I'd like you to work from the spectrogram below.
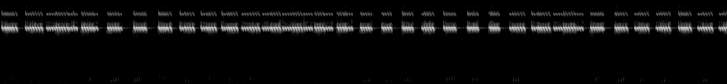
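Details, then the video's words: Pair of crickets producing shrill, rhythmic chirps by rubbing wings or legs together; pulses come about twice a second with occasional overlapping runs that blur into a longer trill, no other sound. "Two Crickets Chirp Sounds"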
